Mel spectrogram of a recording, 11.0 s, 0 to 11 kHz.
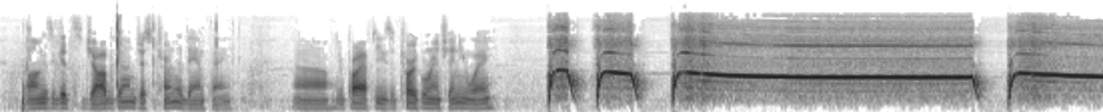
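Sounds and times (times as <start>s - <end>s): air ratchet whine: 5.5s - 11.0s.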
